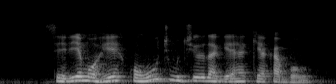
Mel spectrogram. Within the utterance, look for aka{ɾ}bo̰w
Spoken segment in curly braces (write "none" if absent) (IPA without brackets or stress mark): none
